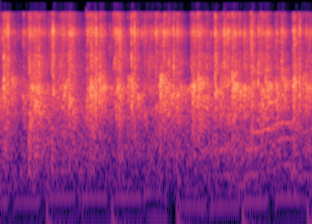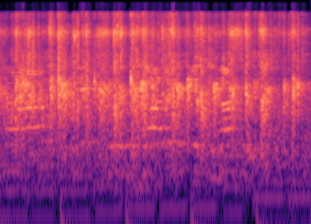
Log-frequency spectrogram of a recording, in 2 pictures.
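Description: Audience applause at a school award ceremony honouring matriculation students, steady sustained clapping over several seconds with a low rhythmic beat underneath.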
